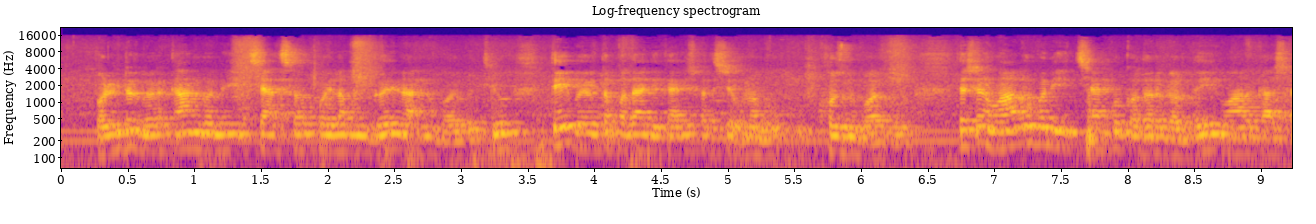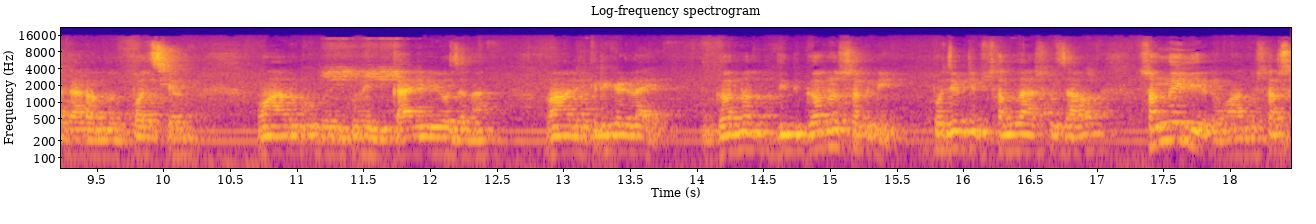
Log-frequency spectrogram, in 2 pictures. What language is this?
Portuguese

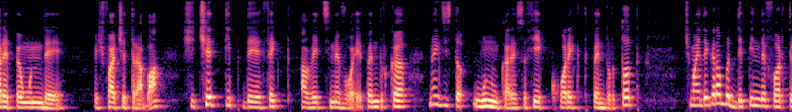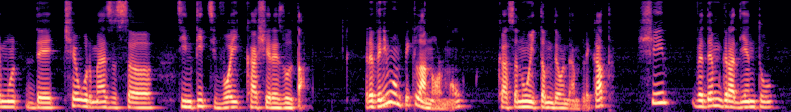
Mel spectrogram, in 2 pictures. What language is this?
Romanian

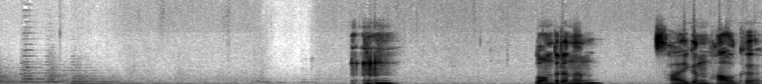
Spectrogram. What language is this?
Turkish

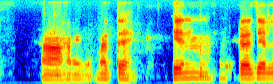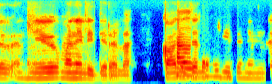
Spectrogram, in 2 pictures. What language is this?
Kannada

